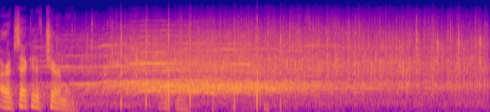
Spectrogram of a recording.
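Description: A large crowd cheers and applauds outdoors.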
